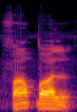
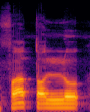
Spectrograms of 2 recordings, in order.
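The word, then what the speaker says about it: فطل: Ya, bacanya fathol bukan fatolu. Fatlu enggak boleh tapi wabilun fathol.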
